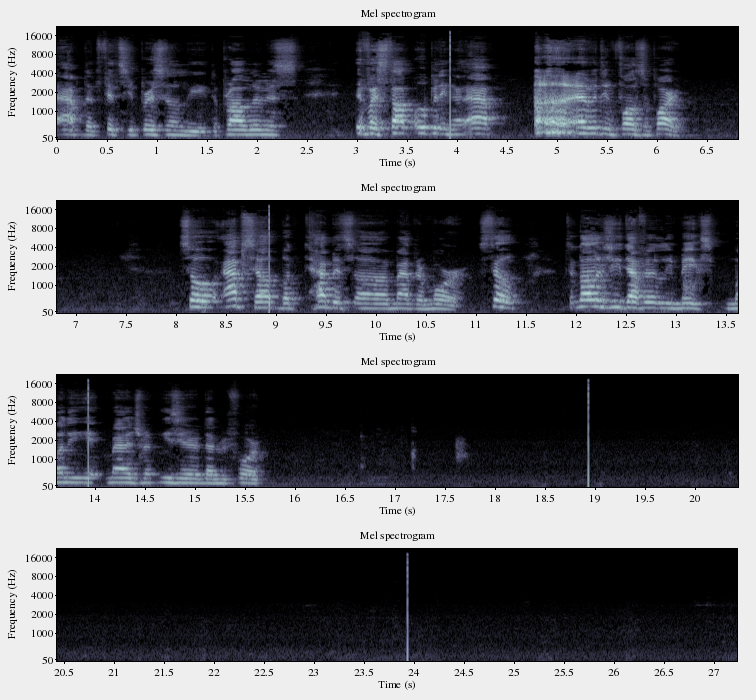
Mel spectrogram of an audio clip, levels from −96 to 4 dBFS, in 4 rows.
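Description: Sharp, loud clicks cut through the speech at 3.94, 8.94, 13.94, 18.94 and 23.94 s, exactly 5 s apart. This is a file header played as audio: each joined 5 s piece kept its WAV header, and those bytes were decoded as samples, producing a snap regardless of the signal.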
